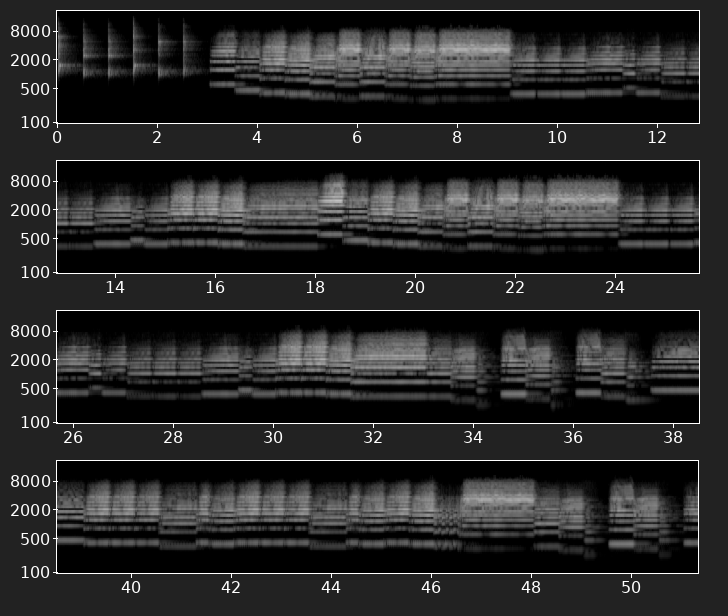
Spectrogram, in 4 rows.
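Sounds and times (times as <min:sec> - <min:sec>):
trumpet and trombone duet playing a minuet: 0:03.1 - 0:51.3.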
